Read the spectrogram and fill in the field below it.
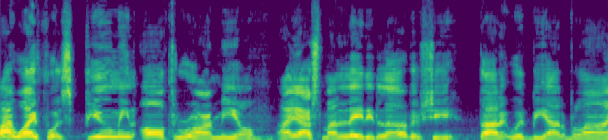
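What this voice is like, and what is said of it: Usual voice. Nothing is said of it.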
